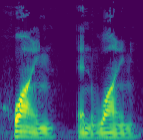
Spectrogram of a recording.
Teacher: Some English speakers, such as in Scotland, Ireland, or older Americans, might still have whine and wine distinct.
